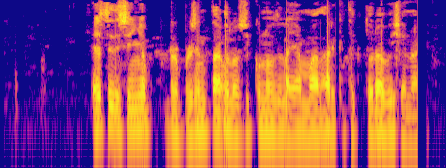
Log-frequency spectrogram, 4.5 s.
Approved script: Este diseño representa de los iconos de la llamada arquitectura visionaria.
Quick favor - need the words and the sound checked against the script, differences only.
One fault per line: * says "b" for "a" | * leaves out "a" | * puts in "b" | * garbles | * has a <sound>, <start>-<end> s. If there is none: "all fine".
* has a dropout, 4.2-4.3 s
